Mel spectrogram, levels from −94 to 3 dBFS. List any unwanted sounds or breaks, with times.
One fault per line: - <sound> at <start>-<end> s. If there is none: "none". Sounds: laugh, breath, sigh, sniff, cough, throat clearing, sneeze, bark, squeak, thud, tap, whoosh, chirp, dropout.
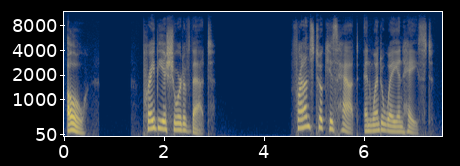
none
